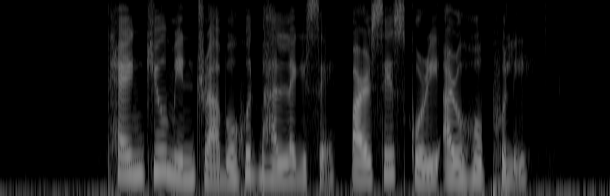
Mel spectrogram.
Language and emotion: Assamese, neutral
